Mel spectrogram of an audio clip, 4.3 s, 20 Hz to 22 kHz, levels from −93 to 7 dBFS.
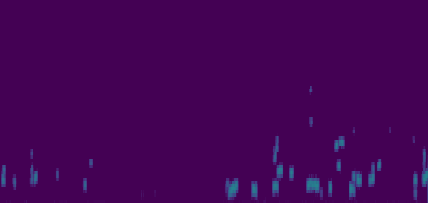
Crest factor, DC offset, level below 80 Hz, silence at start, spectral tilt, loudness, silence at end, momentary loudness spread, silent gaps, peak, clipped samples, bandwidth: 18 dB; under 0.1%; under -90 dBFS; 0 s; 1 dB/octave; -61 LUFS; 0 s; 7 LU; 0.42-0.55 s, 0.67-0.83 s, 1.06-1.39 s, 1.59-1.71 s, 1.78-2.12 s, 2.68-2.73 s, 2.94-3.03 s, 3.82-3.87 s; -44 dBFS; under 0.1%; 1.2 kHz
